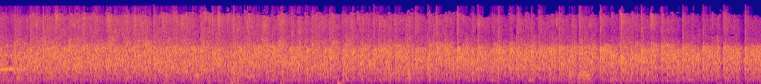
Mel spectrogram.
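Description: Sustained, dense applause from a sizeable audience at a film screening, many hands clapping at once in a steady, fairly loud wash that continues for about eleven seconds without any talking.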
